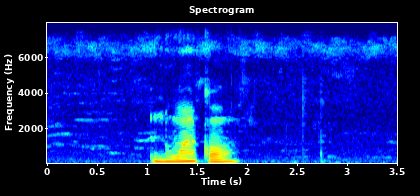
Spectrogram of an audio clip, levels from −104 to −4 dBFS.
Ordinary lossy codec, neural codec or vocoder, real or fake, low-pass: none; none; real; none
